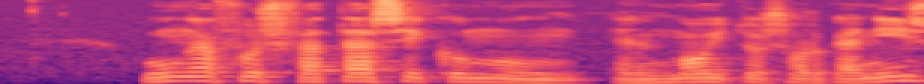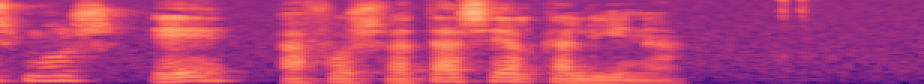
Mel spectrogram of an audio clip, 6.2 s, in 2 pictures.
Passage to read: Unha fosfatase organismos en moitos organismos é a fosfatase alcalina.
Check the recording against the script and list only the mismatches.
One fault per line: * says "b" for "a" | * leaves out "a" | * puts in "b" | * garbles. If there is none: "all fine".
* says "común" for "organismos"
